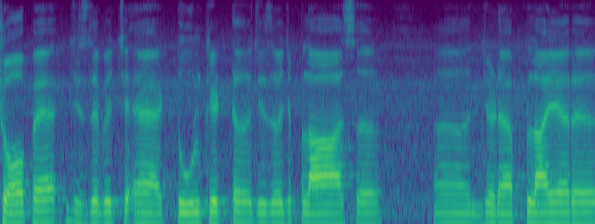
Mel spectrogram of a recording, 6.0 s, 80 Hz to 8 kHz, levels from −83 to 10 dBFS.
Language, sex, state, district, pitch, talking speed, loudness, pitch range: Punjabi, male, Punjab, Pathankot, 125 Hz, 130 wpm, -18 LUFS, 120-130 Hz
